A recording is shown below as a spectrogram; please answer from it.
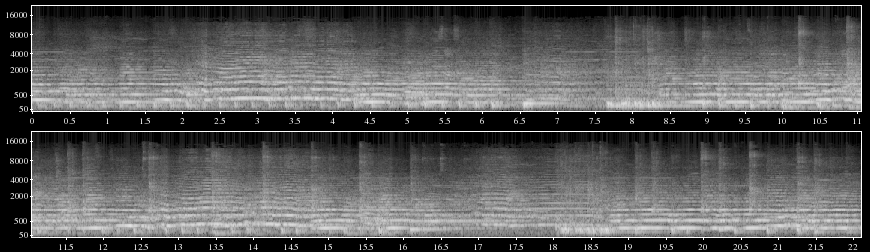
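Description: Carnatic classical ensemble playing: a violin carries the melody over a steady drone, with hand-drum strokes throughout.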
